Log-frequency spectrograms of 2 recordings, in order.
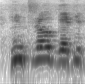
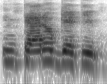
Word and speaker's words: interrogative: My dear friends, majority of India pronounce it interrogative. I'm so sorry if you are one of them. You are incorrect. You are pronouncing this word incorrectly. Its correct pronunciation is interrogative, not interrogative.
